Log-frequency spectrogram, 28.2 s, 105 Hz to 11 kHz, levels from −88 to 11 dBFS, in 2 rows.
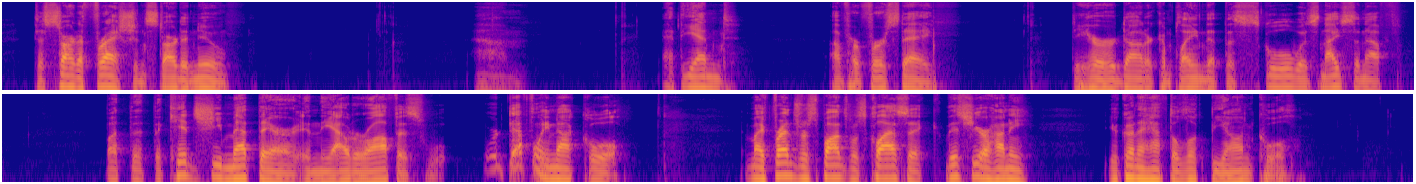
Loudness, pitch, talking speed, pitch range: -21 LUFS, 100 Hz, 120 wpm, 95-115 Hz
